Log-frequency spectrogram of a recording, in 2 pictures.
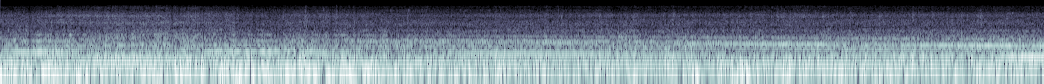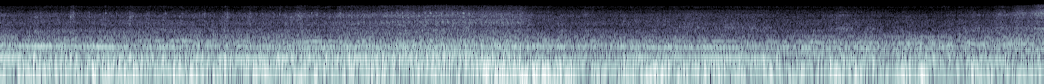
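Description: Suzuki ATV engine running under way, its note sinking slowly and dropping again about eight seconds in, over a steady rush of wind noise.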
